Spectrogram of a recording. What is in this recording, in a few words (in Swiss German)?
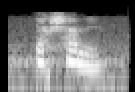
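"schammel", Alsatian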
